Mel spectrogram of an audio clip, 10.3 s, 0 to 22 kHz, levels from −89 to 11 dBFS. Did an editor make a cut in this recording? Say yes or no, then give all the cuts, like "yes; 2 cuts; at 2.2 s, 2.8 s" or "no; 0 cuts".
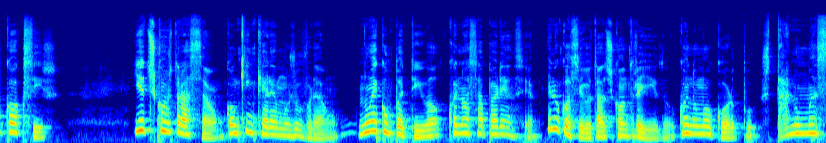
yes; 1 cut; at 6.8 s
